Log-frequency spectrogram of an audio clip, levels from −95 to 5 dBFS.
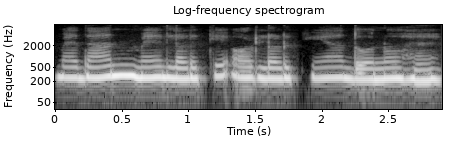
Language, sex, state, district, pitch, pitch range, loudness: Hindi, female, Jharkhand, Palamu, 245 Hz, 235-255 Hz, -10 LUFS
